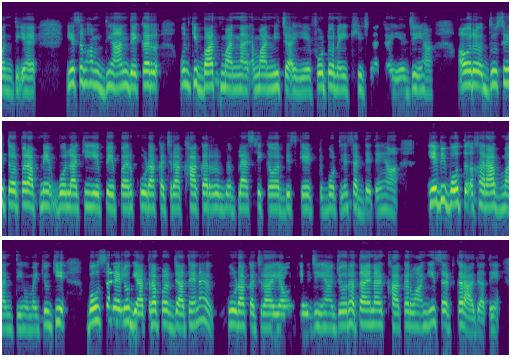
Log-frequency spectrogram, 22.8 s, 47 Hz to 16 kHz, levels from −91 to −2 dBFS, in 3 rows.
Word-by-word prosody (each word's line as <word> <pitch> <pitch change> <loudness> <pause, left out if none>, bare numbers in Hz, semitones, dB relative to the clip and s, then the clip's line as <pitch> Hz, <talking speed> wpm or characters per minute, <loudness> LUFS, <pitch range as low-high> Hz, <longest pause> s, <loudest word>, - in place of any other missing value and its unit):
बनती 180 0 -6
है। 175 -1 -1 0.5
ये 260 +2 +4
सब 290 +1 -2
हम 260 -3 -3
ध्यान 225 +2 0
देकर 230 +1 +3 0.3
उनकी 255 +1 -1
बात 230 0 +4
मानना 200 -2 -1
माननी 200 +2 0
चाहिए। 175 -2 -1
फ़ोटो 220 0 +1
नहीं 190 -2 -4
खींचना 180 -2 -8
चाहिए। 170 0 -8
जी 190 +3 -4
हाँ, 165 -4 -8 0.4
और 240 0 +4
दूसरी 245 +6 +1
तौर 235 - +5
पर 235 0 +6
आपने 215 0 +1 0.2
बोला 210 -1 +3
कि 215 +3 -7
ये 205 - +4
पेपर 200 -1 +1
कूड़ा-कचरा 195 -2 0
खाकर 205 0 0 0.2
ब 195 -3 -5
प्लास्टिक 195 0 -3
और 195 -1 0
बिस्किट 190 0 -5
बोतलें 190 0 -5
सट 205 -4 -3
देते 225 -2 -4
हैं। 185 +2 -9
हाँ, 175 - -5 0.5
ये 260 +1 +11
भी 295 +2 +2
बहुत 240 0 +4 0.2
ख़राब 210 -4 +2
मानती 180 -2 -4
हूँ 180 -1 -7
मैं 175 0 -5
क्योंकि 225 +5 +1 0.4
बहुत 260 +2 +6
सारे 270 -3 +5
लोग 255 -3 +3
यात्रा 220 +2 +4
पर 225 -1 0
जाते 195 +1 +1
हैं 220 - +1
ना 275 -2 -1 0.3
कूड़ा-कचरा 210 -4 +1
या 190 0 +1
उनके 190 +1 -6
जी 205 +1 -4
हाँ, 195 -1 -3
जो 210 +3 -2
रहता 235 +1 +2
है 225 0 +5
ना 225 0 +2
खाकर 205 +1 0
वहाँ 200 -1 -3
गई 235 +4 -1
सट 225 -1 -1
कर 225 0 +5
आ 165 -6 +1
जाते 150 +3 -5
हैं। - - -9
205 Hz, 185 wpm, -23 LUFS, 190-225 Hz, 0.5 s, ये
